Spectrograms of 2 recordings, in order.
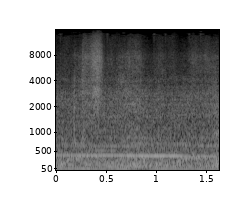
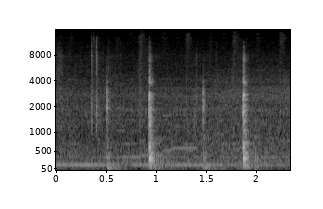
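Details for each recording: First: Hyundai Veloster after replacing the steering flexible coupling: steady low hum with faint constant tone as the wheel turns, no clunks or knocks; steering knock fixed. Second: Hyundai Veloster steering knock, typically appearing around 50,000–70,000 km: sharp, uneven knocks one or two a second as the wheel turns, from a worn steering flexible coupling needing replacement.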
